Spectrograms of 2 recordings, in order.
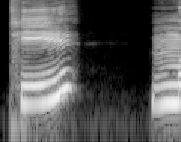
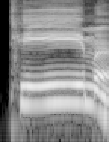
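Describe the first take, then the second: First: थीम split into थी, long pause, म; rising थी, then म alone; syllable by syllable. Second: थीम joined as one word with long ई; blended word. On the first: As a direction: sound out थीम very slowly in two parts. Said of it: "एक एक अक्षर का उच्चारण करना है". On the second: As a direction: read थीम whole, stretching the थी. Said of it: "खींच के पढ़ना है". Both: Shown as a demonstration.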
